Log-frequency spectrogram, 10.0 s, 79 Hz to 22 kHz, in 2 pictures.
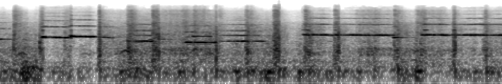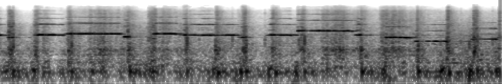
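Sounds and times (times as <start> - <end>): flutes holding high note: 0.0 - 10.0
steady drum beats: 0.0 - 10.0.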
